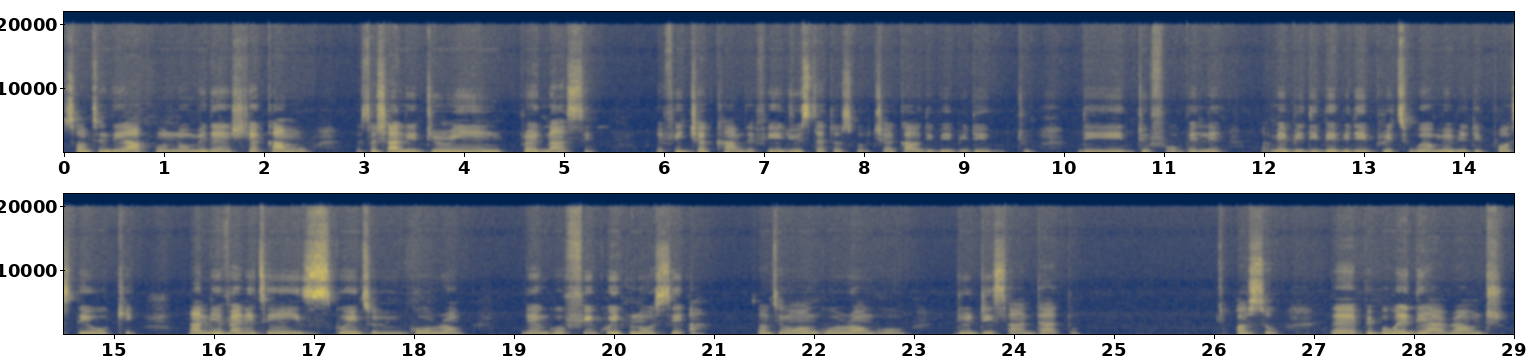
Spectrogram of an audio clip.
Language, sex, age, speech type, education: Nigerian Pidgin, female, 30-45, spontaneous, tertiary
